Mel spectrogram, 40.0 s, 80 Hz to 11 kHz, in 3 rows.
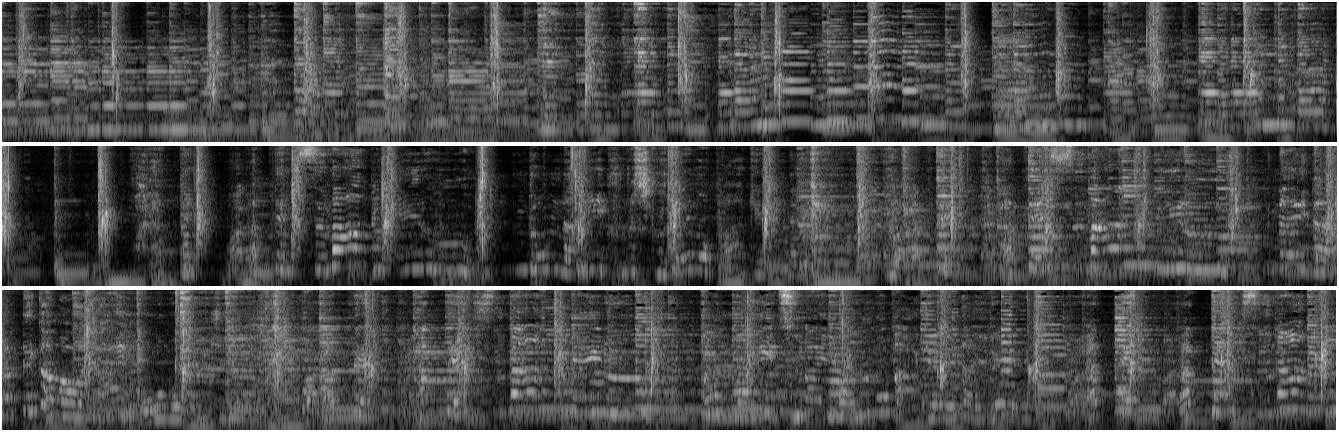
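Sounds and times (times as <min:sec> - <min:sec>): acoustic guitar: 0:00.0 - 0:40.0
woman singing pop song: 0:14.6 - 0:40.0.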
